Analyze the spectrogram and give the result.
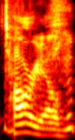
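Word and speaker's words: Tauriel: Uh, the Hobbit elf girl spelled with a U. And it's right, it's Tario.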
